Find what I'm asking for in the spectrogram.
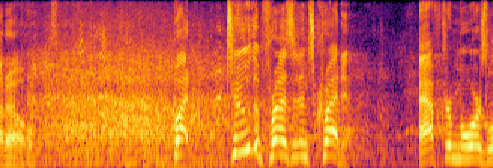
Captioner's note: laughter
